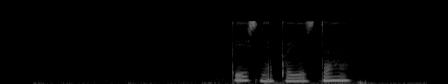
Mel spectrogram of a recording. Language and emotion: Russian, sad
